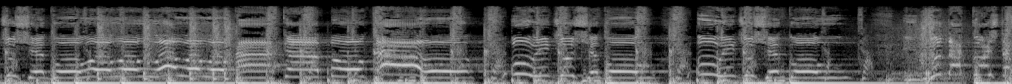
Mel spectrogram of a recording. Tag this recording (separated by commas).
Music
